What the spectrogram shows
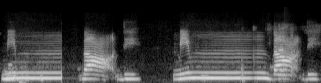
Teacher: Kemudian iqlab. Iqlab ini apabila nun sukun tanwin bertemu dengan ba, diubah menjadi suara mim dengan gunah.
